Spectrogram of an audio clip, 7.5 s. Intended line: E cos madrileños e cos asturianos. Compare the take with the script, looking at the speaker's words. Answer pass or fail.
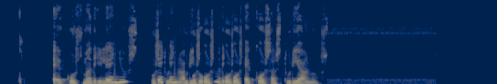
fail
